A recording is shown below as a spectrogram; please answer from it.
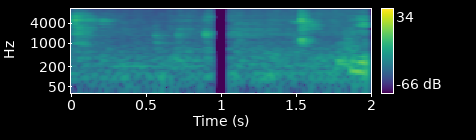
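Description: Faint scattered clicks and light taps from a small metal tea strainer being handled over a bowl of cut potatoes while lemon juice is squeezed through it. The sound cuts out for a moment about halfway through.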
